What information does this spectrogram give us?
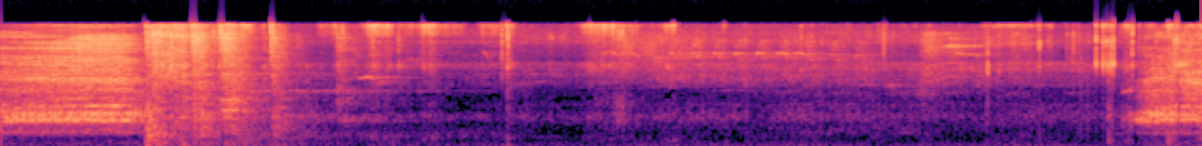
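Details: A pet monk parakeet gives harsh, grating screeches with soft clicks and rustles between.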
